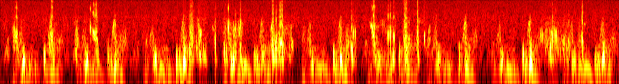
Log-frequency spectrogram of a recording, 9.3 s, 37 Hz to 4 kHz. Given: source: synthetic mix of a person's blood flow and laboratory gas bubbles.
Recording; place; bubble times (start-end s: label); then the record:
Doppler ultrasound of blood flow; precordium
0.17-0.31 s: bubbles
0.71-0.82 s: bubbles
1.10-1.19 s: bubbles
1.32-1.49 s: bubbles
2.81-3.11 s: bubbles
3.17-3.26 s: bubbles
3.33-3.65 s: bubbles
4.03-4.41 s: bubbles
5.16-5.35 s: bubbles
5.54-5.95 s: bubbles
6.04-6.16 s: bubbles
6.22-6.40 s: bubbles
8.07-8.55 s: bubbles
8.65-8.78 s: bubbles
From the record:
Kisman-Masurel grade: 232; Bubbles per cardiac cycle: several, 3 to 8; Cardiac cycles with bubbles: 50 to 99%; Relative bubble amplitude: moderate (0.250 to 0.450); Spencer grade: 3 (all of the cardiac periods contain showers or single bubble signals, but not dominating or overriding the cardiac motion signals); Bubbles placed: only in the low amplitude regions of the cardiac cycle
